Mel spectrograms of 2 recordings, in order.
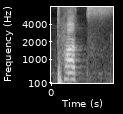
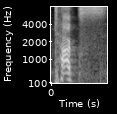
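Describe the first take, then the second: The two takes are said the same way.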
